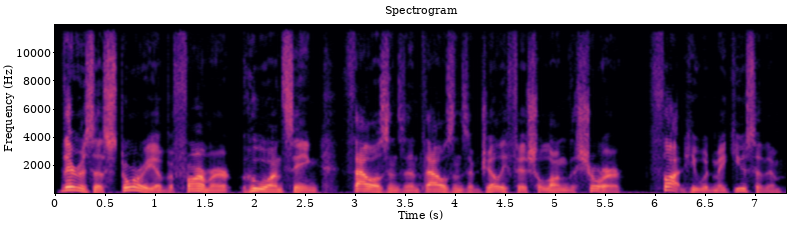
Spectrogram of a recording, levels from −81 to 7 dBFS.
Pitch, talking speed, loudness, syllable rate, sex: 125 Hz, 215 wpm, -19 LUFS, 5.3 syllables/s, male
